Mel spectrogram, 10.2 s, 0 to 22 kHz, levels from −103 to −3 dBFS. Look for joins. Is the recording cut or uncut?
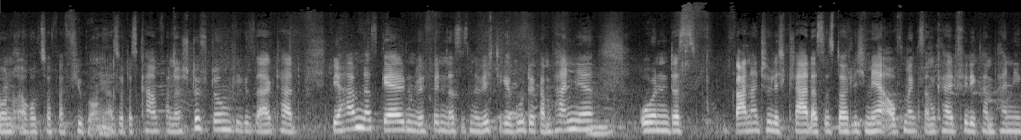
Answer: cut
